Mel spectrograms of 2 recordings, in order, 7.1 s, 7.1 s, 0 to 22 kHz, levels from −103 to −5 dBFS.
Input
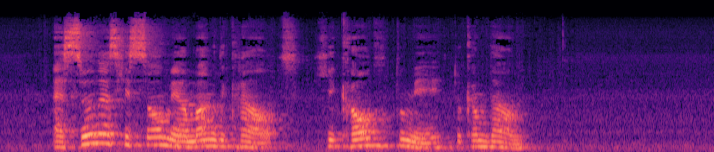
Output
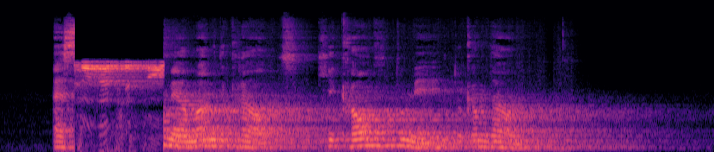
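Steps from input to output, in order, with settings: gate with hold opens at -44 dBFS; plate-style reverb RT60 3.3 s, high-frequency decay 0.25×, DRR 4.5 dB; 0.74–1.64 inverted band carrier 3900 Hz; gain -8 dB

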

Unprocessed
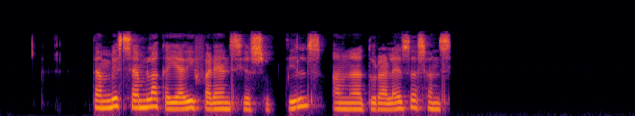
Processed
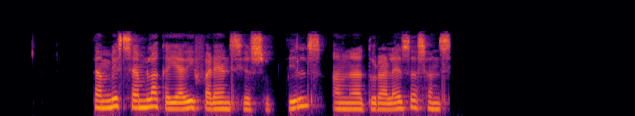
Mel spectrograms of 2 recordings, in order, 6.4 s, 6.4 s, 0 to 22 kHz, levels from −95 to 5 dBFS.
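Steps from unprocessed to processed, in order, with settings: expander -41 dBFS

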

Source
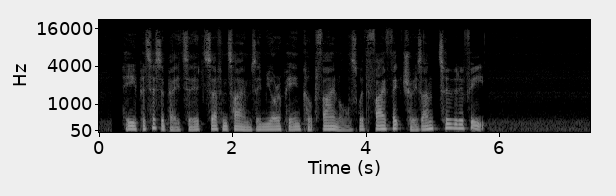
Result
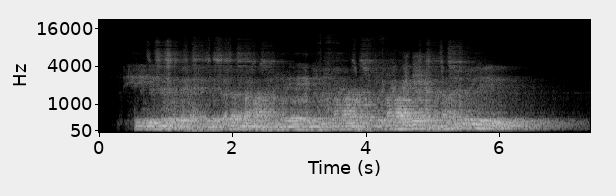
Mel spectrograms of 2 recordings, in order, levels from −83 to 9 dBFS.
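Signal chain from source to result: gate with hold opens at -47 dBFS; BPF 180–2500 Hz; bell 430 Hz +3 dB 1.8 oct; three bands offset in time highs, lows, mids 0.12/0.16 s, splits 370/1700 Hz; plate-style reverb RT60 1.9 s, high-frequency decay 0.6×, pre-delay 0.105 s, DRR -8.5 dB; sustainer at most 24 dB/s; gain +4.5 dB

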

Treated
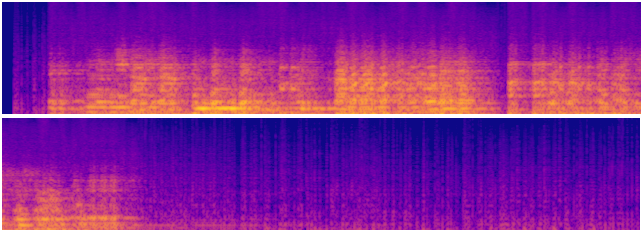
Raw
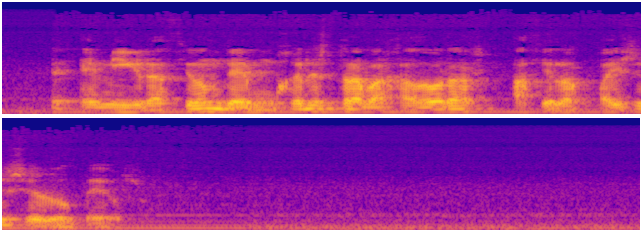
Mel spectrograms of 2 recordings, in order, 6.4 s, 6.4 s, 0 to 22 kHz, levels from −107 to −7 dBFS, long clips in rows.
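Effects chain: minimum comb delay 4.5 ms; gate -41 dBFS, range -11 dB; tone controls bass +7 dB, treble -13 dB; bit-crush 9-bit; grains, pitch spread up and down by 0 st; non-linear reverb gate 0.17 s falling, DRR 7 dB; gain -5 dB

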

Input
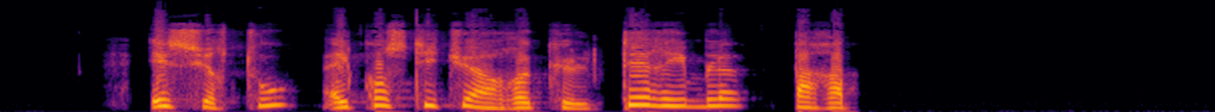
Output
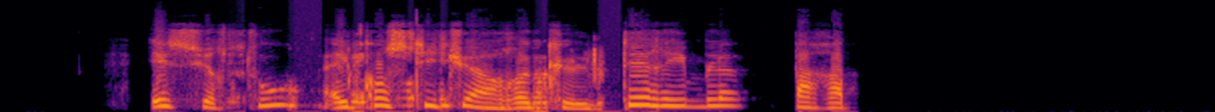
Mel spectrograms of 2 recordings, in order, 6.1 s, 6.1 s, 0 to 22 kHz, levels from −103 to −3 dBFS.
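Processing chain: 1.07–3.29 sustainer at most 25 dB/s; gain -6.5 dB

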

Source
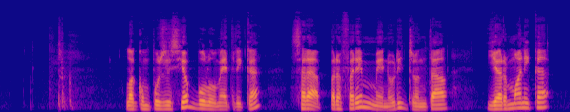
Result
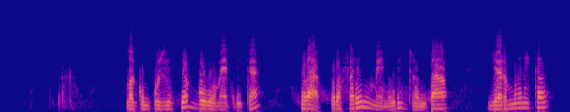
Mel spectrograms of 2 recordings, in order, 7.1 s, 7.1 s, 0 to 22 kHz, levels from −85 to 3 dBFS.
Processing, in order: 3.82–5.44 band noise 400–770 Hz -52 dBFS; LFO low-pass sine 2.6 Hz 380–1500 Hz; added harmonics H 3 -21 dB, 8 -27 dB, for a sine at -2.5 dBFS; gain -8.5 dB

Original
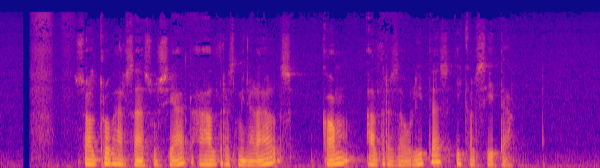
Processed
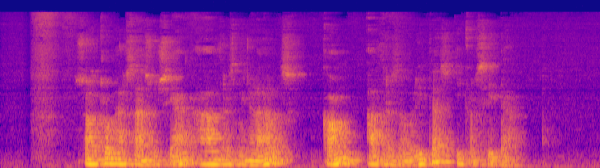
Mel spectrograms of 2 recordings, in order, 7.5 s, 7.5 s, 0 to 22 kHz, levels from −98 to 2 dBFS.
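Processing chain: high shelf 7800 Hz +6 dB; notch 2400 Hz, Q 11; non-linear reverb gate 0.23 s falling, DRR -2.5 dB; gain +2.5 dB

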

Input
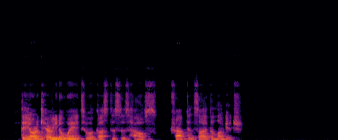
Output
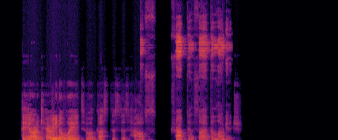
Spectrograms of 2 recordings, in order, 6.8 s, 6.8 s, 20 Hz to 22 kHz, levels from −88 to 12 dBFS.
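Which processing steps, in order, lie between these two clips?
spectral contrast lowered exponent 0.53; 2.79–4.65 careless resampling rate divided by 3×, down filtered, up zero stuff; gain -5.5 dB

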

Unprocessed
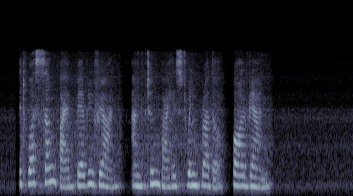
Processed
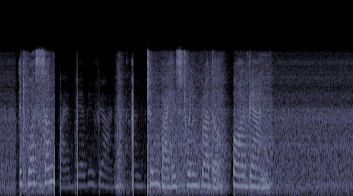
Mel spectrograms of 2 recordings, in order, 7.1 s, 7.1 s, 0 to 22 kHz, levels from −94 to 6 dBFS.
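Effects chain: 1.09–2.95 flipped gate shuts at -29 dBFS, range -40 dB; compressor 4:1, threshold -36 dBFS, peak gain reduction 12 dB; spectral compressor 2:1; gain +3 dB

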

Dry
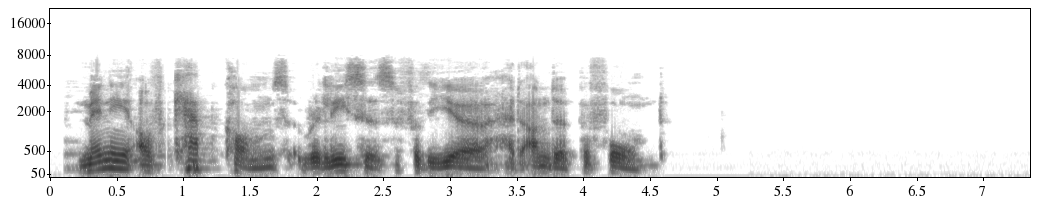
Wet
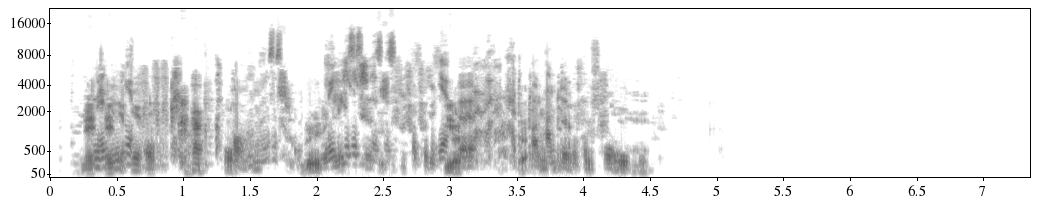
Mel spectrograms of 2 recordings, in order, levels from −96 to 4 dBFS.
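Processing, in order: differentiator; grains, pitch spread up and down by 12 st; gain +7.5 dB

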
